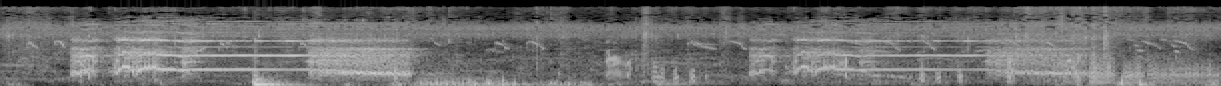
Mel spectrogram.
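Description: A rooster crows twice, about five seconds apart. Each crow is a long, loud, strained cock-a-doodle-doo with a drawn-out ending, with faint clucking and rustling between.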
